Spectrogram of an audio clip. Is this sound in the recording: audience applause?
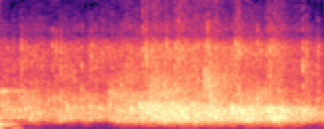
yes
